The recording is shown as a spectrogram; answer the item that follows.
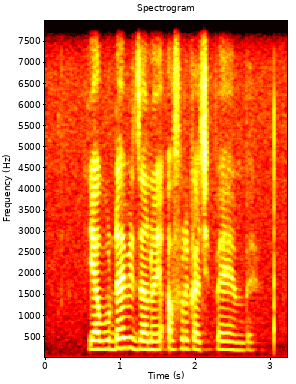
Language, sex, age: Venda, female, 20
